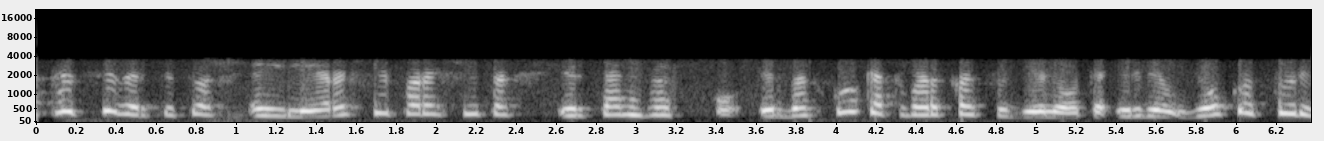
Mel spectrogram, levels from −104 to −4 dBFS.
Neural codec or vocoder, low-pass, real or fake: none; 3.6 kHz; real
